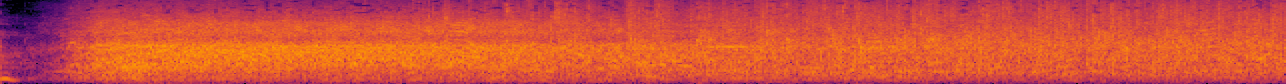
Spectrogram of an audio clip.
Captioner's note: audience laughing and applauding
